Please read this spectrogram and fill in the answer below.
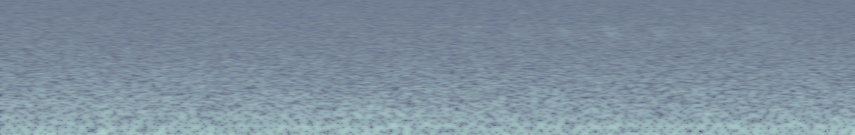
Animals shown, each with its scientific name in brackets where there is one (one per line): Ovenbird (Seiurus aurocapilla)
